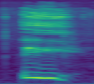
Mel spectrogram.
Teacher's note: It is the letter U. And it's most like our E or I, but it's kind of somewhere in between.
